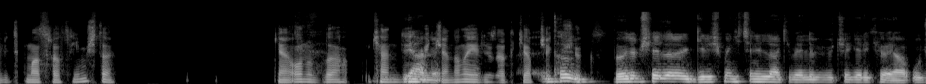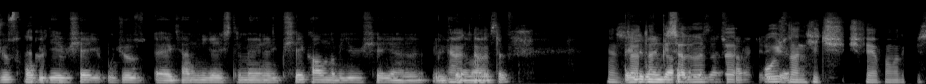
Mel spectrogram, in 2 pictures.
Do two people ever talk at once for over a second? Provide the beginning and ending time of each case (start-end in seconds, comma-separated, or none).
15.5-17.2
